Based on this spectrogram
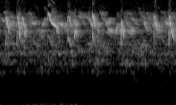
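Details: White-eye learning to sing by opening its beak, producing quick high chirps and thin descending whistles repeated several times a second over faint background hiss.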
